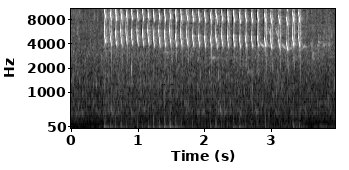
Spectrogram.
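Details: Cililin song used as training audio for other birds: a fast, even run of about thirty high, sharp chirped notes, roughly ten per second, over three seconds against a quiet background.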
